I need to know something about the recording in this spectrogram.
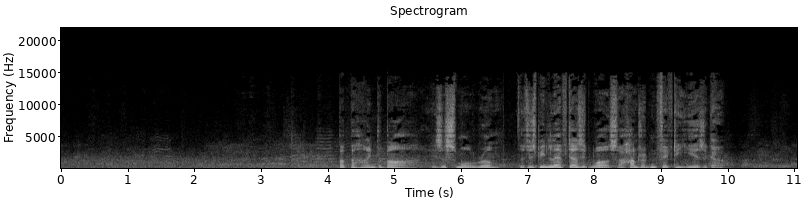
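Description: A crowd of adults murmurs softly in the background.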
